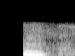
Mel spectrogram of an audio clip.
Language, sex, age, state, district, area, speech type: Manipuri, female, 60+, Manipur, Kangpokpi, urban, conversation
